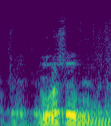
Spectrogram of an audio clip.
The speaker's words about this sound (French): Oui, c'était les oies, je crois, dans la basse courue.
